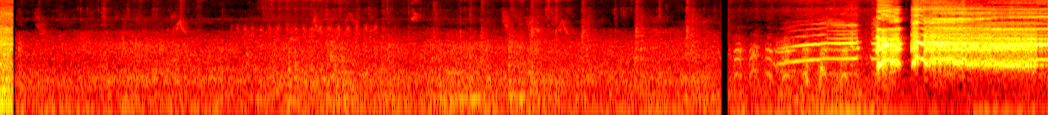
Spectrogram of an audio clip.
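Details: A rooster crows. The background is quiet for most of the clip, then near the end comes a loud, harsh crow that rises and holds.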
